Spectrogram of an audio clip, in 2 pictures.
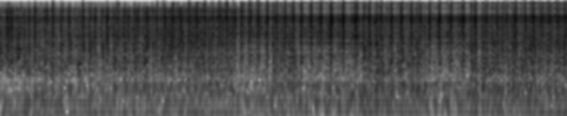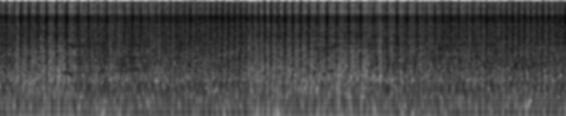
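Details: Old Allis Chalmers forklift engine, not run for two years, started with no spark plug in one dead cylinder: rough, lumpy low idle with a sharp regular tapping each firing cycle, puffing through the empty plug hole; misfire.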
